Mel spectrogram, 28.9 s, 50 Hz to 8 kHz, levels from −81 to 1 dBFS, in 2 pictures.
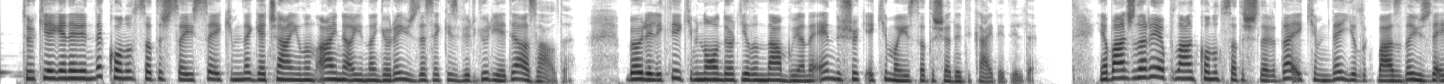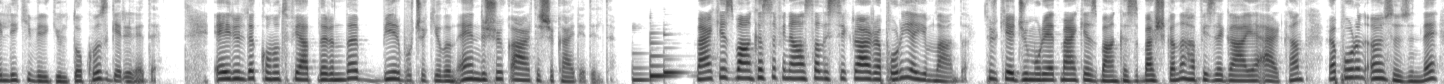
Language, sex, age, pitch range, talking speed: Turkish, female, 30-49, 185-240 Hz, 125 wpm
